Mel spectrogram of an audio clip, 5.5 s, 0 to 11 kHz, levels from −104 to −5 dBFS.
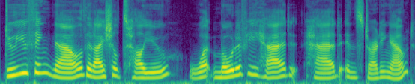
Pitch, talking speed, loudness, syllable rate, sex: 215 Hz, 185 wpm, -16 LUFS, 3.9 syllables/s, female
